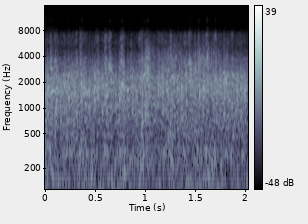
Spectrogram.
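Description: Water splashes against a floating plane.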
